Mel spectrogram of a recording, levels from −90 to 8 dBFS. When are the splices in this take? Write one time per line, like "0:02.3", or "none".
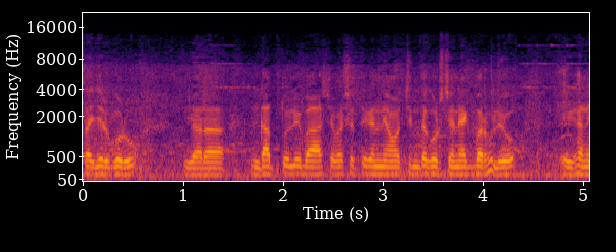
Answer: none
